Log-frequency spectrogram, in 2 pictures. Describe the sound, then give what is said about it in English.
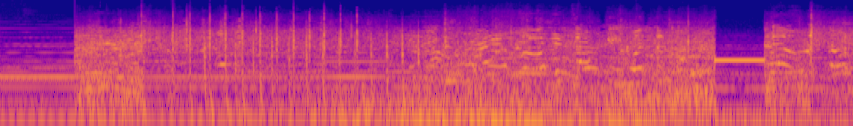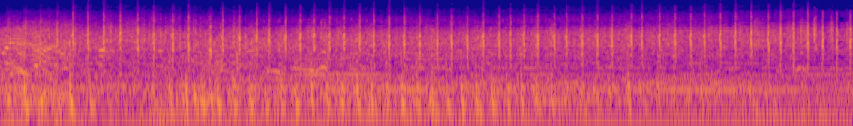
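Two guns fire automatic bursts at the same time, their loud, rapid cracks overlapping into a dense rattle. A brief pause comes midway before the firing resumes, with voices murmuring underneath. “I've got another little audio clip where you can obviously hear two separate guns firing.”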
